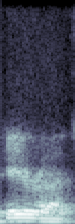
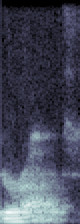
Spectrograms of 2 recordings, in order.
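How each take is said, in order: First: The word is said the Australian way. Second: The word is said in the speaker's usual way.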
